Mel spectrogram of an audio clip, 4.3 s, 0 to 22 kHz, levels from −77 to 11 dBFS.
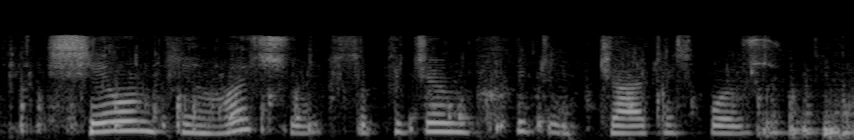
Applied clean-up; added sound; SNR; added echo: neural mask model RNNoise.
